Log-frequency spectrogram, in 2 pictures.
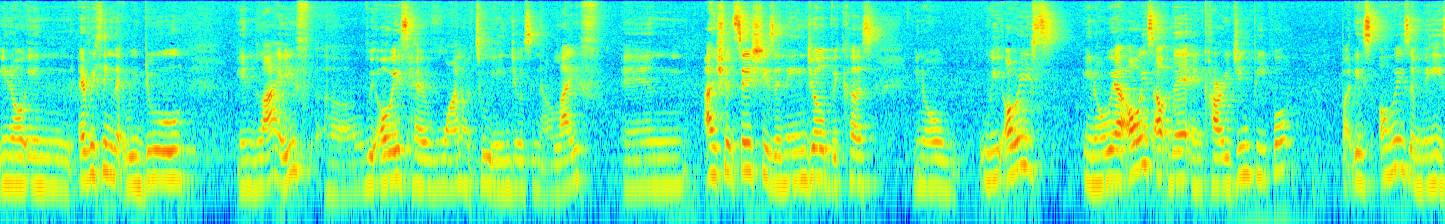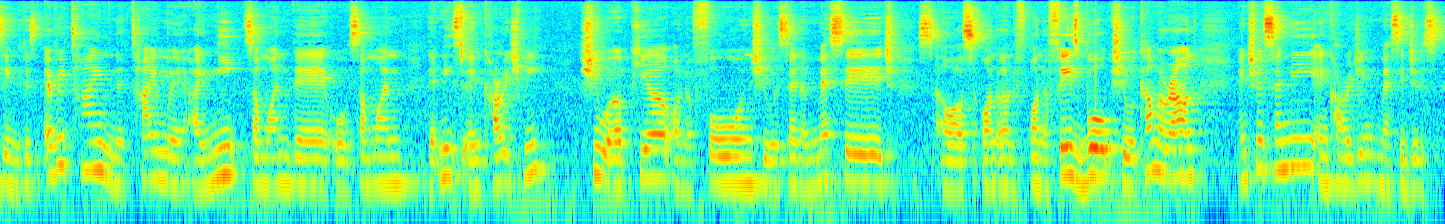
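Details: Adult woman speaking; normal speech.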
